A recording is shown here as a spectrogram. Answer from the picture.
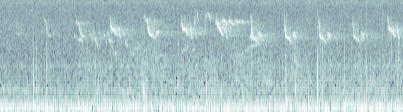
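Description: Near silence with a faint bird chirping: a run of short, high notes that each drop in pitch, about three a second.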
